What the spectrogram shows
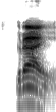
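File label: "gerai", Malay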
